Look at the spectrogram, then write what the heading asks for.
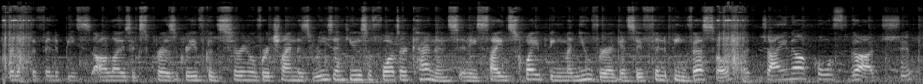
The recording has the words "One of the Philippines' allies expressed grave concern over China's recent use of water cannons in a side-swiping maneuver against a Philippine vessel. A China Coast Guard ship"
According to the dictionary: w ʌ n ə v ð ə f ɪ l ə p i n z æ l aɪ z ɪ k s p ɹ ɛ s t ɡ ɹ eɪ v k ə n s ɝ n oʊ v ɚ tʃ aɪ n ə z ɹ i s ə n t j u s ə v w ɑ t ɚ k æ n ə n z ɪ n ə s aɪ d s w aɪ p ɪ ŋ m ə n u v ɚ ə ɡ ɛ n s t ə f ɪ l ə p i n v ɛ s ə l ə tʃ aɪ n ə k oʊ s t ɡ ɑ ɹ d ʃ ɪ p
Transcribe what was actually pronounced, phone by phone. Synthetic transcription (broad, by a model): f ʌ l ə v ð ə f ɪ l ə p i n s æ l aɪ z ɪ k s p ɹ ɛ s ɡ ɹ eɪ v k ə n s ɝ n oʊ v ɚ tʃ aɪ n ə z ɹ i s ə n t j u s ə v w ɑ t ɚ k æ n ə n s ɪ n ə s aɪ d s w aɪ p ɪ ŋ m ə n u v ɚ ə ɡ ɛ n s t ə f ɪ l ə p i n v ɛ s ə l ə tʃ aɪ n ə k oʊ s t ɡ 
